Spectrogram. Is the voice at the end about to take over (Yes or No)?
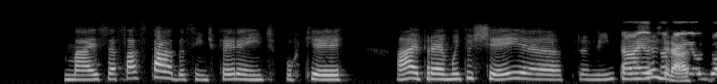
Yes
